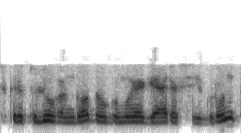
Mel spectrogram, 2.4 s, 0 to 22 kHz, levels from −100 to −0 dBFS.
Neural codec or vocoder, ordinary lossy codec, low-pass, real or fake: none; MP3, 24 kbps; 7.2 kHz; real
